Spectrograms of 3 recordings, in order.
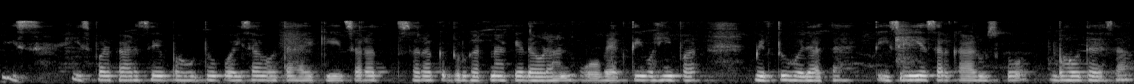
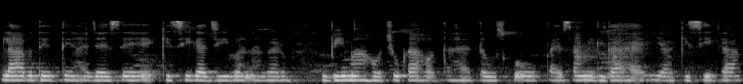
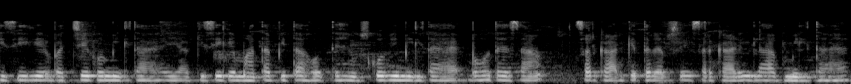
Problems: none marked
